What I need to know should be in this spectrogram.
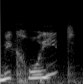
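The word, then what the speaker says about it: Microids: auf der Gamescom haben sie uns nämlich gesagt, dass sie sich französisch aussprechen. Microid? – Ach so.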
